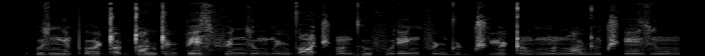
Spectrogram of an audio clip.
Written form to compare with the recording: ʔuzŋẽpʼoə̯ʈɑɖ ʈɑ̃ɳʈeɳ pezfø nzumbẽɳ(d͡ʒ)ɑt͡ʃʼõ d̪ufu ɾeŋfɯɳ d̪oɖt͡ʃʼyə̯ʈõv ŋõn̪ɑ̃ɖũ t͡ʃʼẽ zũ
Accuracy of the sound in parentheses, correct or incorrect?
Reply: incorrect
